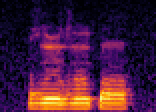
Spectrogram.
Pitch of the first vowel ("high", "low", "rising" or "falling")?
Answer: low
